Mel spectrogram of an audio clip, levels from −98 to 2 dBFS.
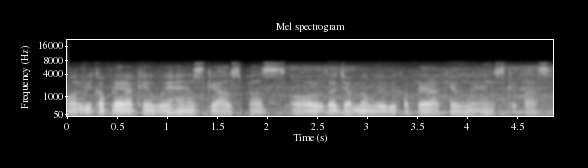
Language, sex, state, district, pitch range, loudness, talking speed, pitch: Hindi, male, Uttar Pradesh, Muzaffarnagar, 105-115 Hz, -19 LUFS, 235 wpm, 110 Hz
